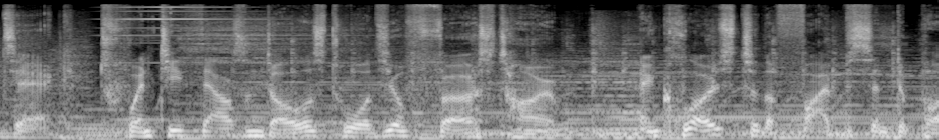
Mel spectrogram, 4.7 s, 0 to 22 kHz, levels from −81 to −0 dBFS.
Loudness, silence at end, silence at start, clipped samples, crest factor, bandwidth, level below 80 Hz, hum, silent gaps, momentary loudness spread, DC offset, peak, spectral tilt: -13 LUFS; 0 s; 0 s; under 0.1%; 12 dB; 19.5 kHz; -30 dBFS; none; none; 5 LU; under 0.1%; 0 dBFS; -4.5 dB/octave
